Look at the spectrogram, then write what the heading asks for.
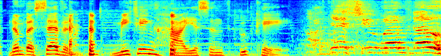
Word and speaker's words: Bouquet: say is Blobby and by the way it's bouquet number six blind date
